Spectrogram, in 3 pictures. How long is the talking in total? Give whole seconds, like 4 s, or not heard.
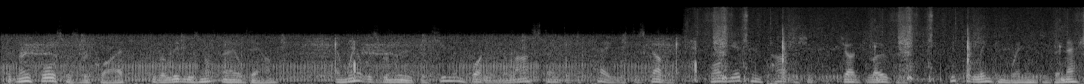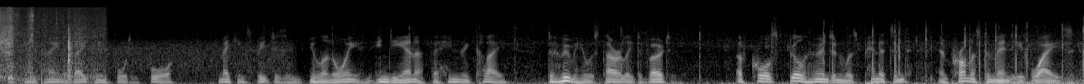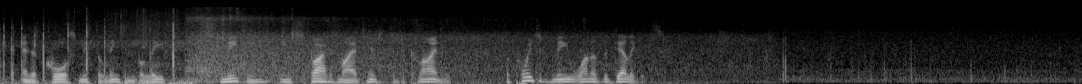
28 s.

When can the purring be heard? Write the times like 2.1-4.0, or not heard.
0.0-11.9.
